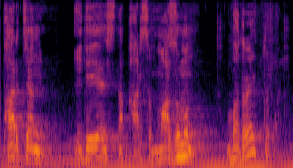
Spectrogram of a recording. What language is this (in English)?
Kazakh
